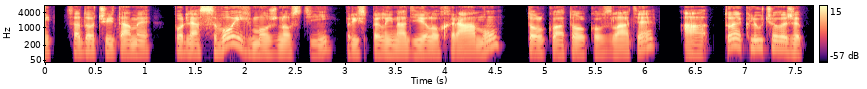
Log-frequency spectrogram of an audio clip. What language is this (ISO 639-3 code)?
slk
